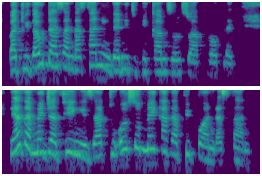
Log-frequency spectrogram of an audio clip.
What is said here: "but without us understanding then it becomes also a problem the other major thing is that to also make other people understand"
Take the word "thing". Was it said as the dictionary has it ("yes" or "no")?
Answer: yes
